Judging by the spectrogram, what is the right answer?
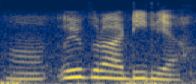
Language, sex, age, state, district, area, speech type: Tamil, female, 30-45, Tamil Nadu, Viluppuram, rural, spontaneous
